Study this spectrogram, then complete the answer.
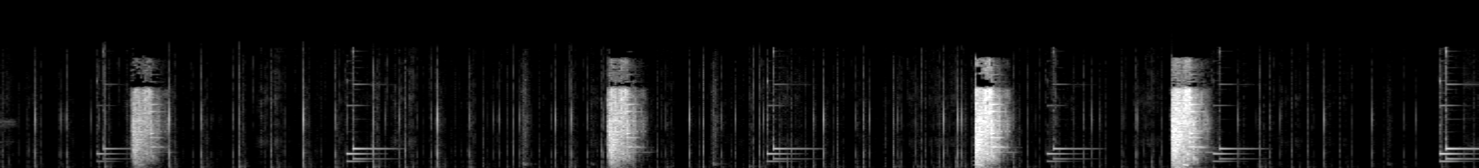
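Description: A short bright chime rings again and again.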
